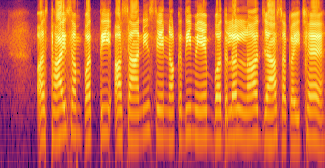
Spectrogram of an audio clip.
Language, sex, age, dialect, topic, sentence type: Magahi, male, 25-30, Western, banking, statement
